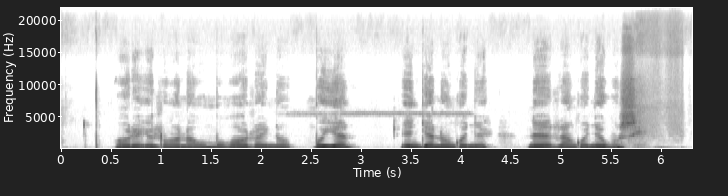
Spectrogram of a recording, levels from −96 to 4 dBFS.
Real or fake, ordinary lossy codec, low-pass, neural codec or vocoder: fake; none; none; vocoder, 44.1 kHz, 128 mel bands every 256 samples, BigVGAN v2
